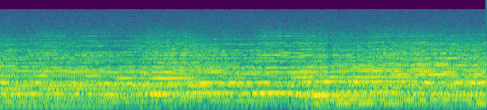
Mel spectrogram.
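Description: Background music of sustained chords with many steady notes held together; the notes shift about one and a half seconds in.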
